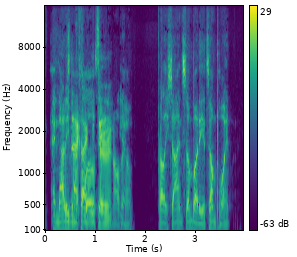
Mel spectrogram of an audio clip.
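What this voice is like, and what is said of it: Polished broadcaster-style radio voice. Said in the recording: “you have a fantastic like radio voice. ... It's perfect for broadcasting.”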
